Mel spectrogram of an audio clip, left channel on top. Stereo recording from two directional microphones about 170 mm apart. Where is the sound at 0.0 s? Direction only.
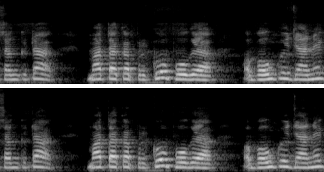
45° right (ahead or behind).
